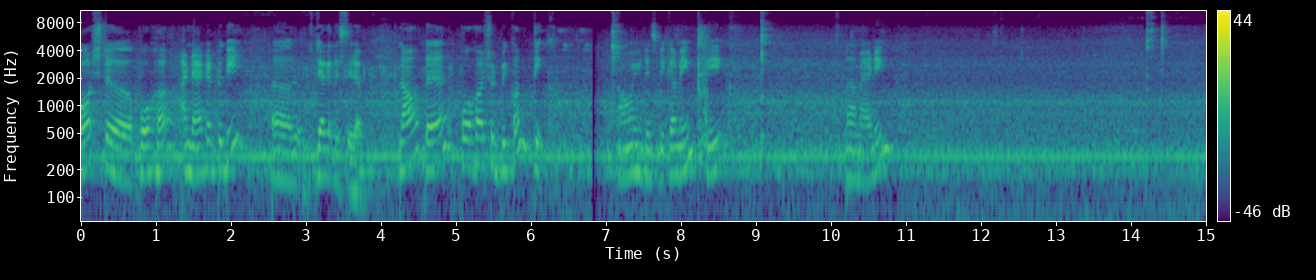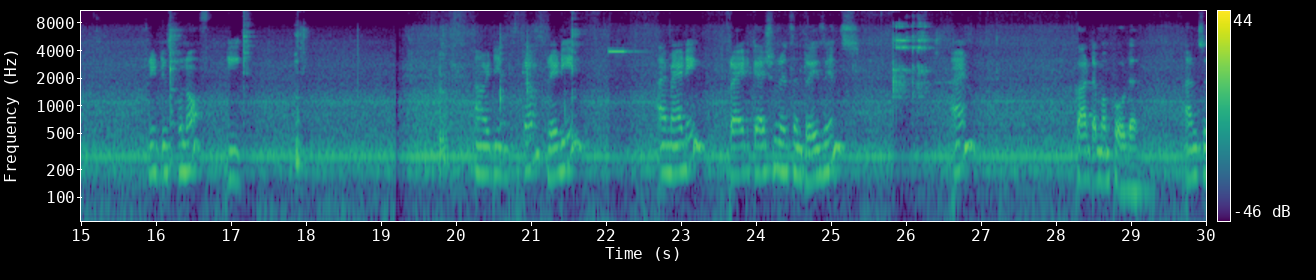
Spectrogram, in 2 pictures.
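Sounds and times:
cooling fan humming: 0.0s - 30.0s.

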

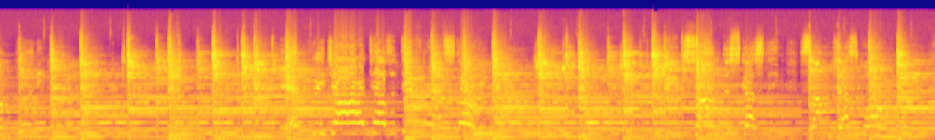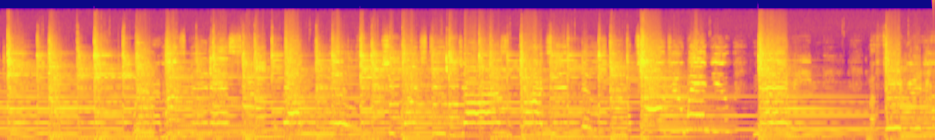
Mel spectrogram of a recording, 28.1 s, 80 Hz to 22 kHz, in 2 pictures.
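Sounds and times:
acoustic guitar strummed: 0.0s - 28.0s.

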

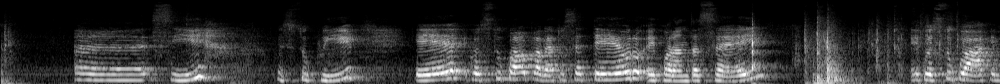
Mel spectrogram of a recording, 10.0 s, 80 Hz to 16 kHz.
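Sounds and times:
plastic wrap crackling: 8.0s - 9.9s.

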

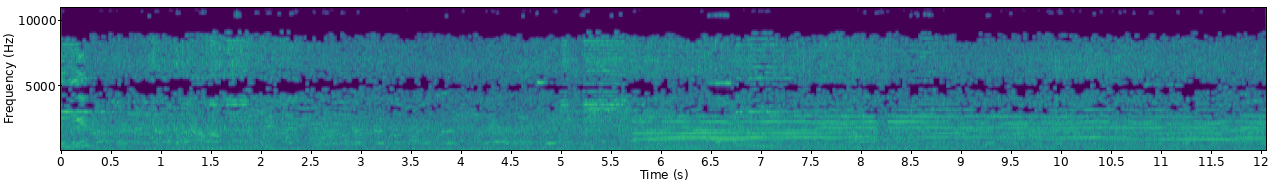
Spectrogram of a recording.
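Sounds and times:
street crowd hubbub: 0.0s - 12.0s.

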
